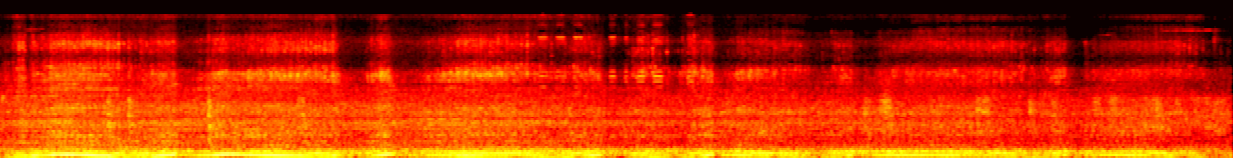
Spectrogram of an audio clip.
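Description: Heavy diesel truck engine running under hard throttle with a deep, steady rumble as the loaded truck struggles to move on the slippery road.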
